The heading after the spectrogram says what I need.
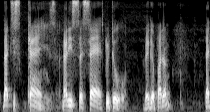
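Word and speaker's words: seize: That is says, Pluto.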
